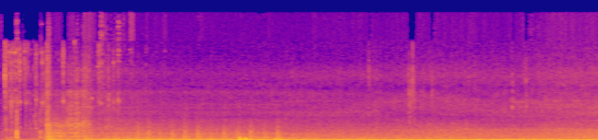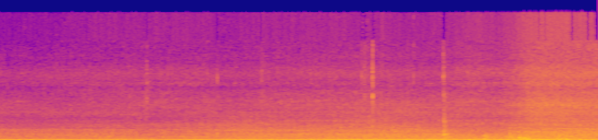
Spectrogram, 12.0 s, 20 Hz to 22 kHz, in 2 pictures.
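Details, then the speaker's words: 1986 Ford F150 XLT Lariat, 5.8 351W HO V8, C6 automatic, exhaust possibly glass packs, fired up under the hood: catches and settles into a steady deep burbling idle with even low exhaust pulse; healthy. "Um exhaust, as far as I know, is just a couple of uh they might be glass packs or something. It sounds pretty good."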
